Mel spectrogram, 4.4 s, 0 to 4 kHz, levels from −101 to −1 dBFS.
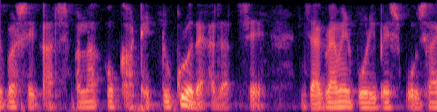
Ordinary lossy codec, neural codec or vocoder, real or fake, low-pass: none; none; real; 3.6 kHz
